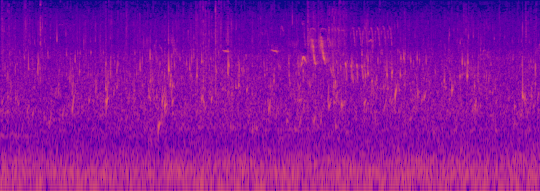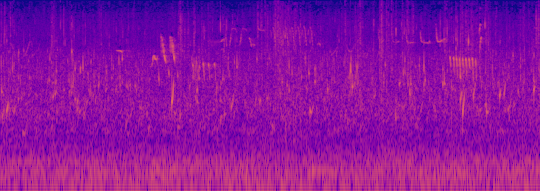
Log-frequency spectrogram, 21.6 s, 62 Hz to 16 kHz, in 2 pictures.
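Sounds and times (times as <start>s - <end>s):
calm river trickling and splashing in an autumn forest: 0.0s - 21.6s.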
